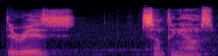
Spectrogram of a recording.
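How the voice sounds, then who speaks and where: An actor playing an intense, manipulative death-row prisoner in a crime game, speaking earnestly and persuasively. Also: male voice, medium pitch, slow pace, slight background noise, natural voice. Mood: grave, revealing. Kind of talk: cinematic crime game voice acting.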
